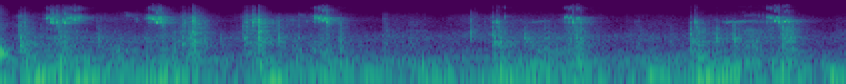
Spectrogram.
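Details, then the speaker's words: Sur-Ron electric bike drive belt: sharp, high chirping squeaks repeat about twice a second over a low rumble from a dry belt. The fix shown is applying deodorant to the belt, and a belt that is too tight may need loosening. "today I wanted to show you guys this neat little trick to get rid of that little Annoying belt sound that the Sauron makes"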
